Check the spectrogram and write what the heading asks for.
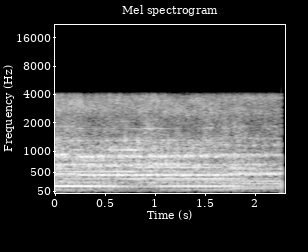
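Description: Church organ holding sustained chords of the closing hymn, moving to a new chord near the end.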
